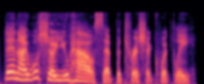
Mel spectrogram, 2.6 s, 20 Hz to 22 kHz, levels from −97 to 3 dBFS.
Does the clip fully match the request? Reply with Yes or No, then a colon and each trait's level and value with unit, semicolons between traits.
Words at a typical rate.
No: fast, 210 wpm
